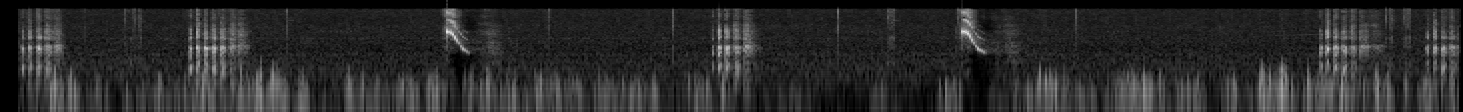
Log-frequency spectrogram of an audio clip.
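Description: A cheetah mother gives short bleating calls and sharp, high, falling chirps to keep contact with her young.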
